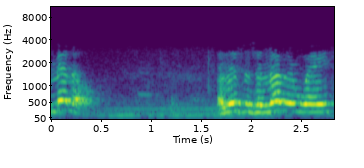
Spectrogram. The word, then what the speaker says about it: meno: You spell minnow, M-E-N-O. And it's a long O. Minnow.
